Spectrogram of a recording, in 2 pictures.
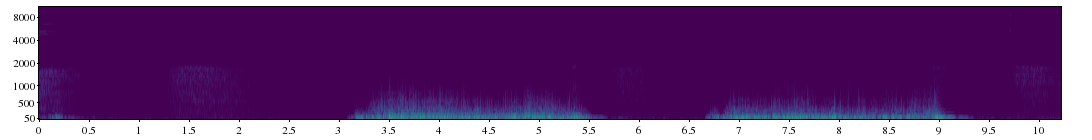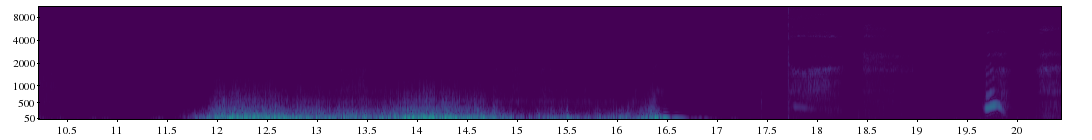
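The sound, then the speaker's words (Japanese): Breath blown onto the microphone: three long, soft whooshing puffs separated by silences, the last lasting longest, with faint brief sounds before and after. “はい、息を吹きかけるよ。”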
